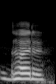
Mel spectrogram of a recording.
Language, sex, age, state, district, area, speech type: Hindi, female, 45-60, Rajasthan, Jaipur, urban, read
